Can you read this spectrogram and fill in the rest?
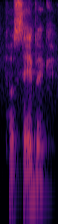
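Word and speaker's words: Posobiec: been um censoring conservative voices here uh jack posabic is that how you say his name yeah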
